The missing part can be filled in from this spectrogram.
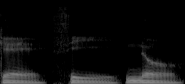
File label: "kethino", concat syllables; Affixing experiment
